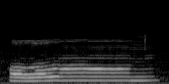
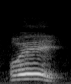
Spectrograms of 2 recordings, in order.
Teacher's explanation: उदाहरण के लिए आपका, जैसे आप बोलते हैं ओम, तो इसके अंदर आपने जो ओ को खींचा है वर्ड को लंबा करके, और फिर बाद में कहते हैं माँ की ध्वनि जो आपने उसमें जोड़ी है, तो यही चीज आपकी कहलाती है क्या, पलुत स्वर। इसके अंदर आपको दीर्घ स्वर के कंपैरिजन आपको 3 मात्राओं का समय लगता है, यानी कि 3 टाइम्स मोर देन आपको इसमें बोलने में एफर्ट लगाना होता है, और इसको बोलने में, प्रोनाउंसिएशन में आपको समय देना होता है।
